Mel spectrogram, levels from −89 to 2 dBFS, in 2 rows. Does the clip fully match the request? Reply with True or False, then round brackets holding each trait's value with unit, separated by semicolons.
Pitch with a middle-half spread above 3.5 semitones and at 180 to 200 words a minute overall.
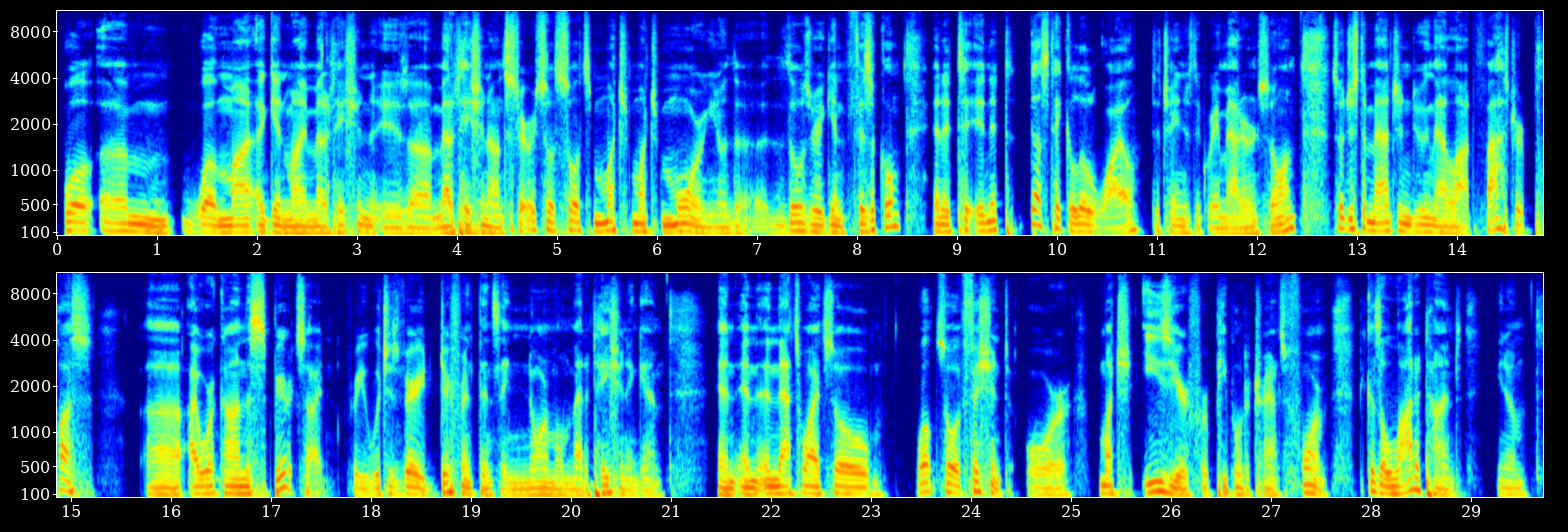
True (3.9 semitones; 190 wpm)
